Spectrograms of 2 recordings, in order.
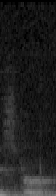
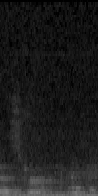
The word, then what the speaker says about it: Easter: Yeah, there's a character in two of my books named Easter, and it's spelled E-A-S-T-E-R, but about half the people I talk to pronounce it Esther, which I've never understood.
